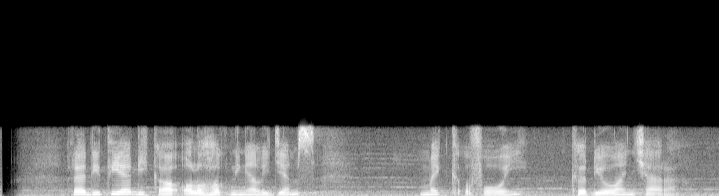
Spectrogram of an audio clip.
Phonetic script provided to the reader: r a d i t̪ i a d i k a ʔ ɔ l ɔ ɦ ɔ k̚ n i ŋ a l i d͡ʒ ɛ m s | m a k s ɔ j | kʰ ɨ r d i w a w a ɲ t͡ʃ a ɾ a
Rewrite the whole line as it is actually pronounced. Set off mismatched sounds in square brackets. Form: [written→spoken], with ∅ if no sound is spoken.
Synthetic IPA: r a d i t̪ i a d i k a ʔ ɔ l ɔ ɦ ɔ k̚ n i ŋ a l i d͡ʒ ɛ m s | m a k [s→f] ɔ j | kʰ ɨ r d i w a w a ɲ t͡ʃ a ɾ a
